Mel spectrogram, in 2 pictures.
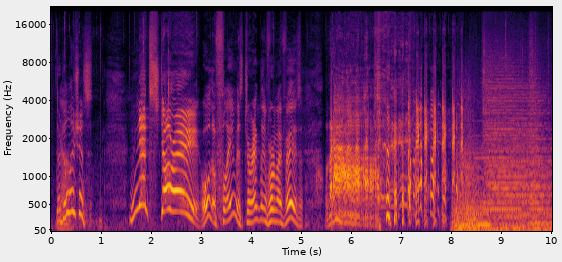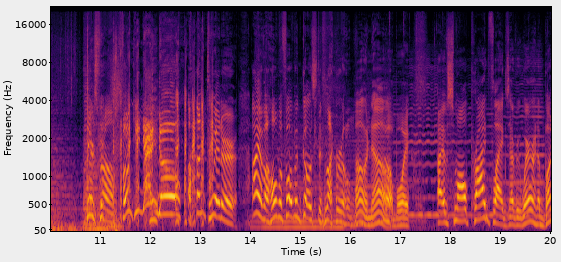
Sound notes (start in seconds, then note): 5.5 laughing; 8.0 ominous music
